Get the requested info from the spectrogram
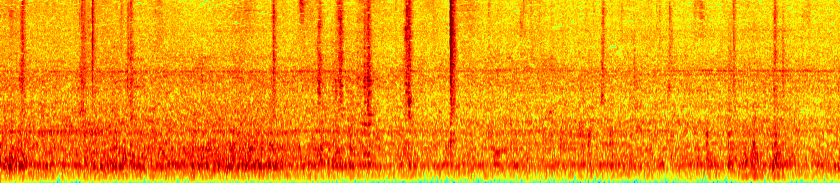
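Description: Saikyo Line commuter train running between stations, heard at the gangway between two cars: a steady rumble of wheels on the rails with a low hum, and many short sharp clicks and rattles.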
